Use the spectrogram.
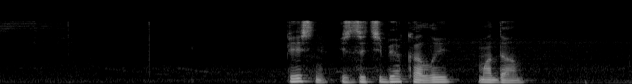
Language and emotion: Russian, neutral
